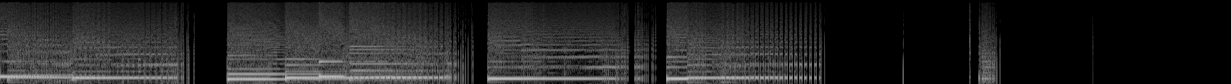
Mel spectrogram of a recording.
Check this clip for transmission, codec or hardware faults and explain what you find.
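One fault is present across the whole clip. It is low bit depth without dither. Samples sit on very coarse steps, likely just 4 bits, rounded without dither. The error tracks the sound, a grainy distortion only about 10 dB down. Quiet passages turn gritty or sputter.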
